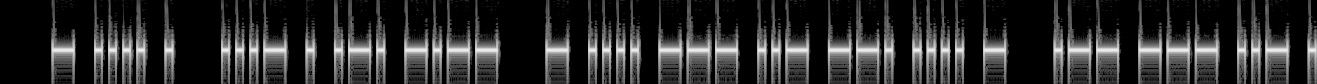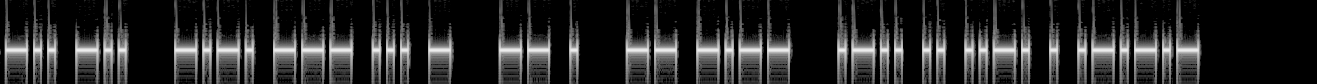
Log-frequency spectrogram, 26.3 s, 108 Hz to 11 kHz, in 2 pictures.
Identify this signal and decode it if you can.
Morse code, heard as a keyed tone, about 17 wpm, 700 Hz. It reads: THE VERY THOUGHT WOULD COST ME MY LIFE.
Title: Sentences from Top 1000 Words - Review Part 5 - 17wpm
